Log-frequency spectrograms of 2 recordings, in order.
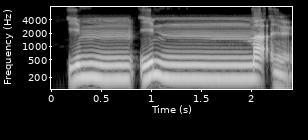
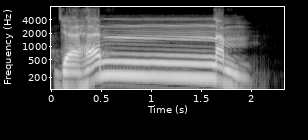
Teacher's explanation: Menampakkan itu berarti menjelaskan. Suara nun tasdid, suara mim tasdid ghunahnya harus jelas. Ya. Dan ini berlaku baik wasal ataupun wakaf.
